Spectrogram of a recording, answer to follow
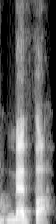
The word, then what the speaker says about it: Medford: you're staying right now, Medfa. That's what they call it, Medford, Mass. Medfa. That's how they say it in Boston.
